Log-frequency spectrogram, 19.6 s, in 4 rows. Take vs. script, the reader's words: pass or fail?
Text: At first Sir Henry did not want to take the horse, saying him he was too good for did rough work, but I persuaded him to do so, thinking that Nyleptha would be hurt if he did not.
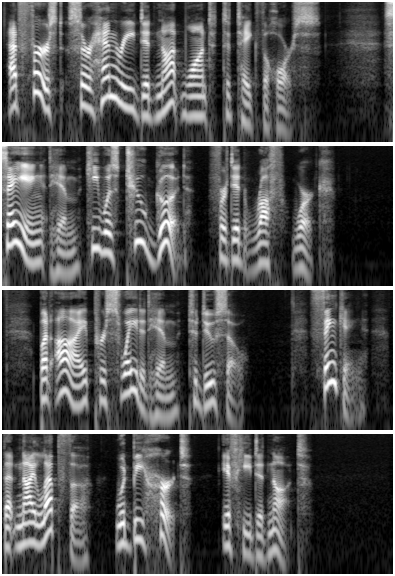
pass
